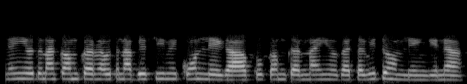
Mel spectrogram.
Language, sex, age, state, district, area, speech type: Hindi, female, 18-30, Bihar, Vaishali, rural, conversation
